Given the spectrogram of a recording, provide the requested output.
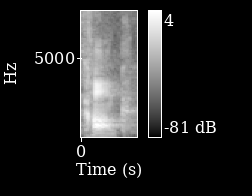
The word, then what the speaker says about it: Conch: Like, I love being here in the conchk republic and it is pronounced conchk.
